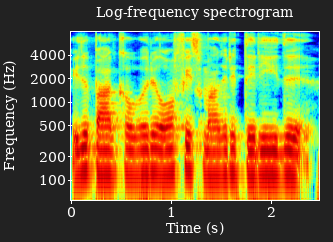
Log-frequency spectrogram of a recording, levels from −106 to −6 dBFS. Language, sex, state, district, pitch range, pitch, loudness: Tamil, male, Tamil Nadu, Kanyakumari, 120-125 Hz, 120 Hz, -15 LUFS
